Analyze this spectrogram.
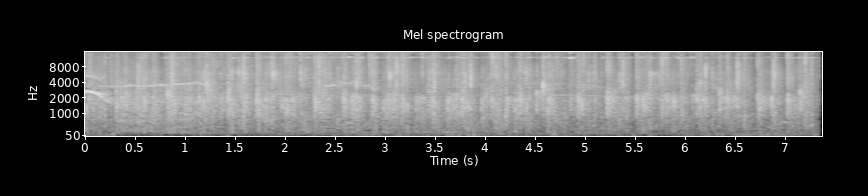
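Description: Wedding guests applauding, the clapping gradually thinning out.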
